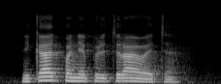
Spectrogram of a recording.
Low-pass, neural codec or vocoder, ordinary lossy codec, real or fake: 10.8 kHz; codec, 24 kHz, 0.5 kbps, DualCodec; none; fake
